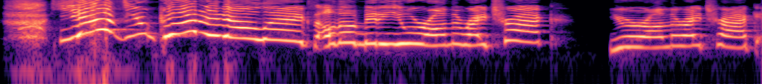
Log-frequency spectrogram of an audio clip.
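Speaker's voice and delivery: gasping, high, loud celebration; thrilled outburst. Real, not acted. Streamer cheering viewer who got the quote, thrilled. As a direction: shriek with delight, then stay high and loud.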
